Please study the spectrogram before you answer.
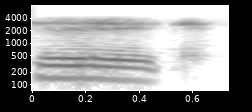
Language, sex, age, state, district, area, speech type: Santali, male, 30-45, Jharkhand, East Singhbhum, rural, conversation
